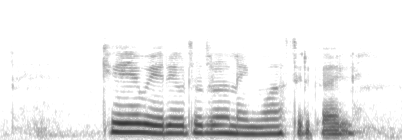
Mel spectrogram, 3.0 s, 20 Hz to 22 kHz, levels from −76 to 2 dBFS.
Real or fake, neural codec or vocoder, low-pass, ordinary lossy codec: fake; codec, 16 kHz, 4 kbps, FunCodec, trained on Chinese and English, 50 frames a second; 7.2 kHz; MP3, 48 kbps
